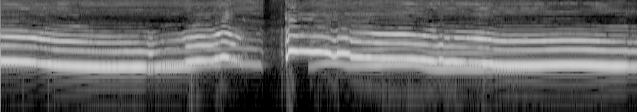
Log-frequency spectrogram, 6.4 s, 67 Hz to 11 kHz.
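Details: Pet Husky Delta howling on 25 Nov 2010, coaxed by her owner's sounds; a long smooth howl bends upward into a wobble, breaks off briefly, then resumes and drifts down to a steady held tone.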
